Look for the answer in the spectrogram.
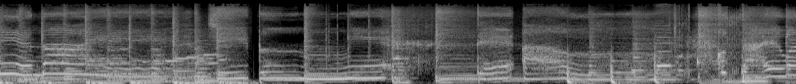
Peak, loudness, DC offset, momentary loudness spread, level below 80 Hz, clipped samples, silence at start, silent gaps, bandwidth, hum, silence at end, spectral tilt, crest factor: -2 dBFS; -19 LUFS; under 0.1%; 4 LU; -30 dBFS; under 0.1%; 0 s; none; 18 kHz; none; 0 s; -4 dB/octave; 18 dB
